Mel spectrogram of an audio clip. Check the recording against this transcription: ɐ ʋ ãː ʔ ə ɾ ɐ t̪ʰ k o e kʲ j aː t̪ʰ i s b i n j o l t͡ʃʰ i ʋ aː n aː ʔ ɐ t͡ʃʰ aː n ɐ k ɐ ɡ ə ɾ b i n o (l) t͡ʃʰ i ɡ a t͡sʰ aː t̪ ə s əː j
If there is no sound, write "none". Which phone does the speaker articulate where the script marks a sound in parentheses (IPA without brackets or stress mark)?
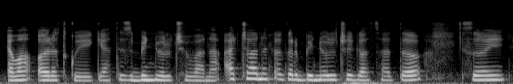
l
